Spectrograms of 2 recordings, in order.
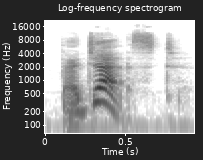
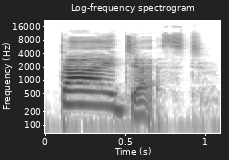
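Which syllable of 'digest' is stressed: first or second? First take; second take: second; first. First: The stress is on the second syllable. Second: The stress is on the first syllable. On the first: To break down food in the stomach. "I'm putting the emphasis on the second syllable" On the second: A magazine with short stories. "I'm putting more emphasis on it"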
